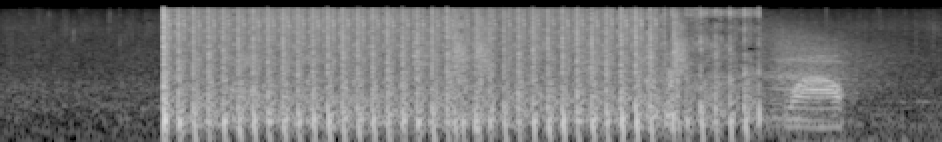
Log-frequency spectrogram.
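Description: A rifle fires a long, rapid burst of loud shots.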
